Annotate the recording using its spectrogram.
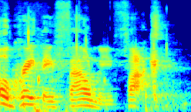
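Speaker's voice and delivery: acted upset grumbling. Imitating Ben Affleck when camera people find him: imitating upset Ben Affleck. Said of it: "of course he's, like, upset".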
